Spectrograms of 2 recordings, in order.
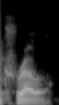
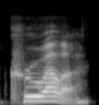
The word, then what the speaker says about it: Cruella: Cruella. Because you really speed it up and just skip the U.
